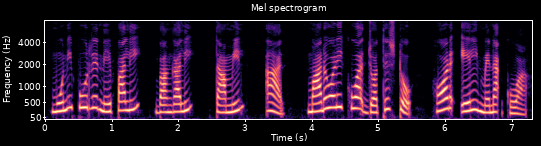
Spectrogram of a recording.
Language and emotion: Santali, neutral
